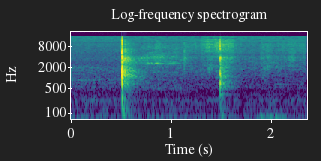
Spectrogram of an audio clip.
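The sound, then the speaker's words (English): A pencil flicked against a table twice, making two sharp, dry taps about a second apart, the first louder than the second, with only faint background noise between them. “I'm just flicking the pencil on the table.”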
